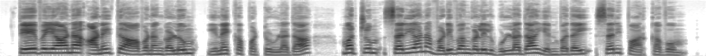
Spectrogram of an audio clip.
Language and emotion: Tamil, neutral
